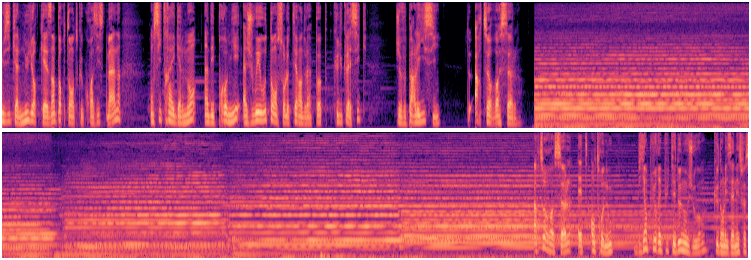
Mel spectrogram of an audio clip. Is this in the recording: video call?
no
